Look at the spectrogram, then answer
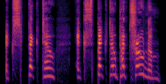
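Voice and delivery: high, strained attempt at a spell; desperate incantation. A narrator's reading. Harry alone as Dementors close in, desperate incantation.

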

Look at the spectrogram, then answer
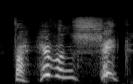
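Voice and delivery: very high, loud exasperation; hysterical. A narrator's reading. Nurse overrun by visitors, hysterical. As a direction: explode hysterically, stretching it out. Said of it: "said Madam Pumphrey hysterically".

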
